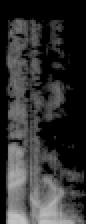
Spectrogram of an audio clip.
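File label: "acorn", English; どんぐり; éikɔɚn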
